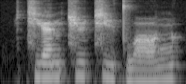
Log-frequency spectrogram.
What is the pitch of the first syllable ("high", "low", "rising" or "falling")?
high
